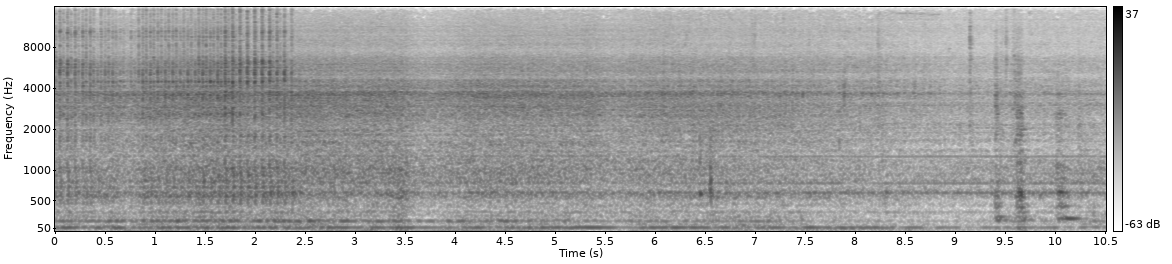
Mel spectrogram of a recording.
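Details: 2014 Jeep Wrangler JK: low, uneven drivetrain rumble with loose, irregular knocks and a few sharper thuds near the end; rear driveshaft suspected, cause undetermined.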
